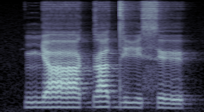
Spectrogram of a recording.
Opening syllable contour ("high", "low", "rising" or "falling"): low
